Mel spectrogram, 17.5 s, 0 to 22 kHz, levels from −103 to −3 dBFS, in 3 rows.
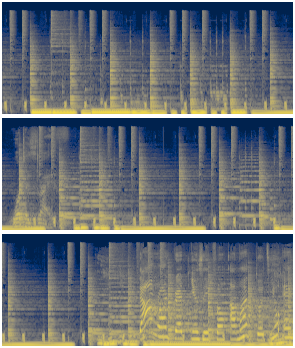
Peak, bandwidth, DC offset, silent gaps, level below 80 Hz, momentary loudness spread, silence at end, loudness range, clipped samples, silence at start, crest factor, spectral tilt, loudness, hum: -2 dBFS; 16 kHz; under 0.1%; none; -20 dBFS; 11 LU; 0 s; 7 LU; under 0.1%; 0.05 s; 14 dB; -6 dB/octave; -19 LUFS; none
